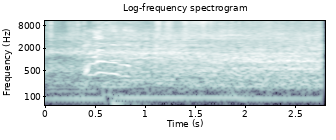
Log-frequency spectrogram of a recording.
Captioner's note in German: schreiendes Geräusch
